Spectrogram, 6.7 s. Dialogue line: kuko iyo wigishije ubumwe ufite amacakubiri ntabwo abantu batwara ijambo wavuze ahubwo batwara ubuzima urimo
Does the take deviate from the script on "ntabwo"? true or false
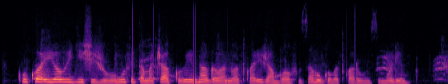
false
